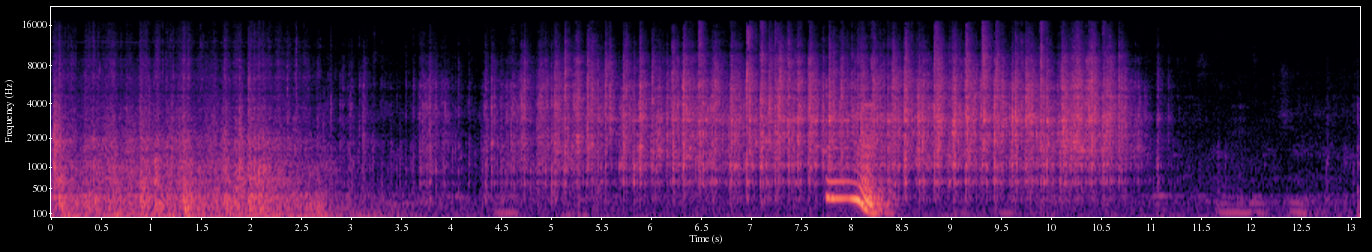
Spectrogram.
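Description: Front-loading washing machine on a delicates cycle: water and wet clothes sloshing and rattling in the turning drum. The drum pauses briefly about four seconds in, then turns again for about seven seconds, with a short falling whine about eight seconds in, before stopping near the end.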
